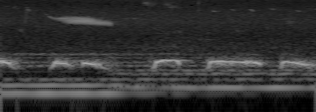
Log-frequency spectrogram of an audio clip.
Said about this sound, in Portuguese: Em cima de um dos pinheiros, em redor, estão dois pombos turcazes, quem sabe um casal.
